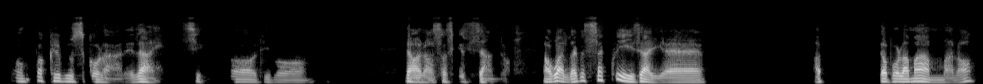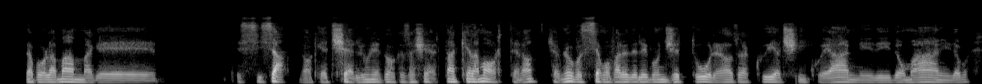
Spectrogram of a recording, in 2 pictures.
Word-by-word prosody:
Un 135 -4 -4
po' 170 +8 -2
crepuscolare 140 -6 -1
dai - - +4 0.2
sì, - - -9 0.2
po' 115 -3 -3
tipo 100 -2 -8 1.0
no, 105 - +8
no 100 -3 -1
sto - - -3
scherzando. 85 -1 -4 0.3
Ma - - +6
guarda 125 +3 +8
questa 180 +6 +2
qui 170 - +6
sai 105 -2 +6
che 100 - -2
è 105 0 +2 1.1
ap - - -1 0.5
dopo 135 0 +6
la 130 0 +9
mamma, 110 -8 +5
no, 140 +9 -2 0.3
dopo 110 -1 -3
la 110 0 -1
mamma 115 -4 -1
che 95 -1 -6 0.7
che - - -18
si - - -9
sa, - - +3
no - - -12
che - - -10
c'è, 100 - +1
l'unico 110 +1 -5
cosa 110 0 -11
certa. 110 +4 -4
Anche 125 +1 -2
la 125 - +1
morte, 110 -5 -2
no, 130 +5 -4
cioè - - -11
noi 140 +2 +1
possiamo 115 -1 -2
fare 115 +1 -1
delle 110 0 -2
congetture, 115 0 -3
no 110 +1 -5
tra 105 -1 -8
qui 115 +2 -4
a 110 - -4
5 105 0 -4
anni, 105 -2 -4
di 100 0 -7
domani, 105 0 -4
dopo 105 +2 -9
110 Hz, 170 wpm, -22 LUFS, 105-120 Hz, 1.1 s, la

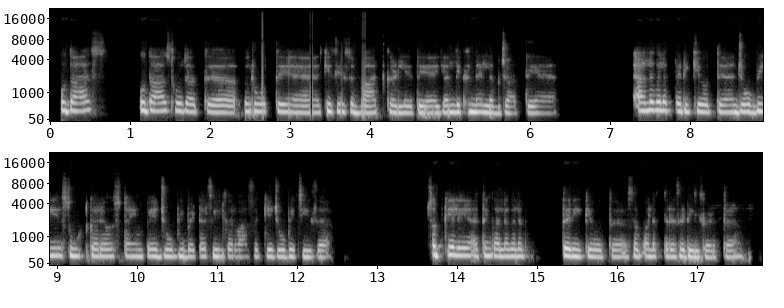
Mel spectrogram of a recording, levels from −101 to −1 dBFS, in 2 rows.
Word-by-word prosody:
उदास 280 +2 +1 0.6
उदास 270 0 +1
हो 265 - +3
जाते 240 -1 -2
हैं, 225 +2 -1
रोते 250 0 0
हैं, 220 -1 -4
किसी 255 0 +2
से 245 - -2
बात 215 +1 -5
कर 220 -2 +1
लेते 210 0 0
हैं 210 0 -3
या 220 - 0
लिखने 235 0 +3
लग 215 -3 +1
जाते 205 0 -6
हैं। 200 0 -15 1.1
अलग-अलग 285 0 +5
तरीके 250 -1 +1
होते 235 0 0
हैं, 230 0 0
जो 240 +1 +3
भी 250 - +5 0.2
सूट 235 -2 +1
करे 225 0 0
उस 230 - -12
टाइम 225 -1 -2
पे, 225 0 +2
जो 220 0 0
भी 225 - +4
बेटर 225 +2 -5
फ़ील 220 -2 +1
करवा 215 -1 -8
सके, 215 +1 -4
जो 215 - +2
भी - - +1
चीज़ 205 0 -2
है। 200 0 -4 1.3
सबके 270 0 +4
लिए 250 -1 +4
आई 225 - -3
थिंक 240 0 +2
अलग-अलग 225 0 +1 0.5
तरीके 225 -2 +5
होते 215 0 -2
हैं, 210 0 -3
सब 220 0 -3
अलग 220 0 0
तरह 220 -1 +1
से 220 - +5
डील 205 -2 +3
करते 200 +1 -4
हैं। 210 +1 -8
225 Hz, 180 wpm, -25 LUFS, 215-245 Hz, 1.3 s, अलग-अलग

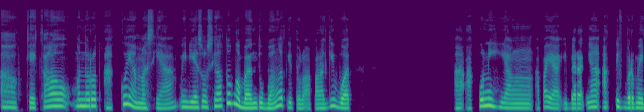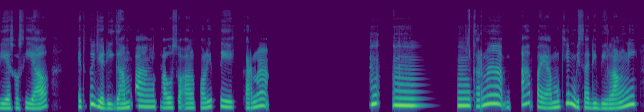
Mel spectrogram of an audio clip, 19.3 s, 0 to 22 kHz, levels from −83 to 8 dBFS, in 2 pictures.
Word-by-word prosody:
Oke, 175 -3 -4
kalau 220 +3 +1
menurut 225 +1 +2
aku 165 - -2
ya, 240 - +2
Mas, 160 -1 -3
ya, 155 +3 -6
media 190 -1 +2
sosial 205 +4 -1
tuh 335 -1 +1
ngebantu 165 - +4
banget 165 +10 +1
gitu 165 -3 -5
loh, 150 - -4
apalagi 155 +7 -4
buat 160 -4 +1 1.5
a 155 -1 -6
aku 230 +9 +2
nih 240 -3 +4 0.2
yang, 160 -1 -2 0.3
apa 155 +5 -8
ya, 160 -4 0
ibaratnya 160 +4 -2
aktif 185 +1 -3
bermedia 165 -3 +2
sosial. 160 +4 -2 0.4
Itu 205 -1 -5
tuh, - - +6
jadi 165 -6 +3
gampang 200 +6 0
tahu 175 -2 -1
soal 165 -1 -4
politik, 195 +2 -2
karena 195 +8 -1 1.5
Mhm, 245 -4 +3
karena, 290 +6 +3 0.3
apa 305 -7 -3
ya, 165 - -2
mungkin 260 - +2
bisa 180 -1 -4
dibilang 155 +4 0
nih, 290 +2 +4
185 Hz, 130 wpm, -21 LUFS, 160-230 Hz, 1.5 s, tuh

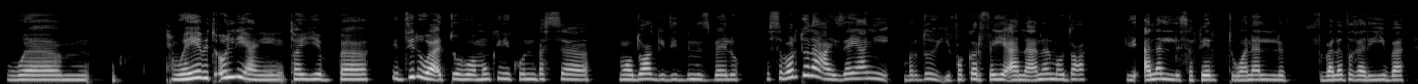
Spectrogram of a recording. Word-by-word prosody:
وآمم 215 0 +1 0.8
وهي 245 +6 +8
بتقول 290 +1 +5
لي 350 - +6
يعني 215 -4 0
"طيب 235 -2 0 0.6
ادّي 260 +6 +2
له 355 - +2
وقت 235 -2 +4
هو 230 -2 +1
ممكن 240 +3 -2
يكون 245 -1 -2
بس 240 +1 -6 0.5
موضوع 225 +2 +2
جديد 220 -2 -8
بالنسبة 220 -1 -3
له" 225 0 -4 0.3
بس 245 +3 -8
برضه 330 +8 +2
أنا 400 -2 +4
عايزاه 245 - -1
يعني 270 -3 -3
برضه 215 +4 -6
يفكّر 220 +4 -4
فيّا 225 -1 +2
أنا، 200 -2 0
أنا 235 +4 0
الموضوع 235 -1 -3 0.4
بي 205 -2 -8
أنا 230 +4 +4
اللي 230 -4 -1
سافرت 210 +1 -2
وأنا 205 +2 -1
اللي 215 -1 -3 0.2
في 190 - -14
بلد 210 +2 0
غريبة 210 0 -2
225 Hz, 155 wpm, -22 LUFS, 210-245 Hz, 0.8 s, وهي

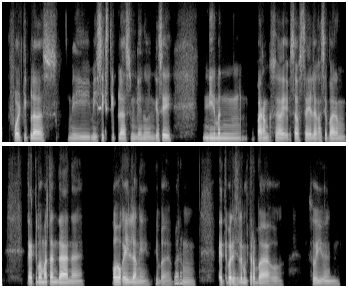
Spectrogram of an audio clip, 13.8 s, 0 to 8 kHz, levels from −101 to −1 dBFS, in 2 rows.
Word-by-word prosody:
40+ 125 -2 +1 0.2
May, 115 -2 -6
may 115 - -4
60+ 120 +2 -1
yung 115 - -6
gano'n. 110 +2 -6
Kasi 130 0 +2 0.6
hindi 125 -2 0
naman 125 0 +1 0.6
parang 125 -2 +2
sa, 125 -3 +1 0.2
sa 130 -2 +1
Australia 120 +1 0
kasi 115 +4 -3
parang 115 -3 0 0.5
kahit 130 -1 +3
di - - -2
ba 130 - +4
matanda 125 -2 +6
na, 105 -1 -4 0.6
okey 130 -1 +5
lang, 125 -3 +3
eh, 105 -1 -7 0.2
di - - -10
ba? 110 0 -8
Parang 120 -11 -9 0.4
pwede - - 0
pa 125 - +7
rin 120 - 0
sila 120 -1 -2
magtrabaho, 105 -3 0 0.5
so 125 - -2
yun. 105 -1 -6
120 Hz, 145 wpm, -26 LUFS, 110-125 Hz, 0.6 s, pa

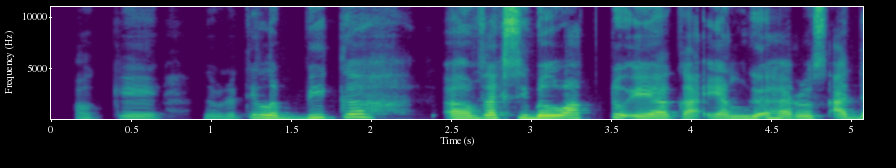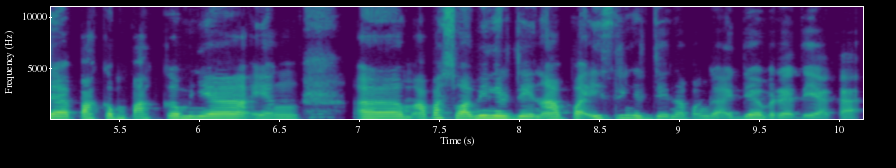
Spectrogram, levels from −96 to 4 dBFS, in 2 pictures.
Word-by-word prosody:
Oke. 205 -3 -11 0.2
Nah, 205 - -15
berarti 190 +7 -12
lebih 250 0 +1
ke, 300 +2 +2 0.6
mmm, 225 +1 +4
fleksibel 250 -2 +7
waktu 245 +4 +2 0.2
ya, 195 - +5
Kak, 200 0 0
yang 195 +2 -1
nggak 210 - +3
harus 215 -1 +1
ada 195 -1 +1
pakem-pakemnya 205 0 -3
yang, 175 +1 -9 0.3
mmm, 195 0 -1
apa 190 +7 -2
suami 230 -2 +1
ngerjain 200 -5 0
apa, 180 +1 -2
istri 225 +2 -7
ngerjain 190 -4 -8
apa 195 - -14
nggak 215 -8 -9
ada 185 - -4
berarti 160 -2 -9
ya, 155 -2 -8
Kak? 155 -1 -11
205 Hz, 170 wpm, -22 LUFS, 190-225 Hz, 0.6 s, fleksibel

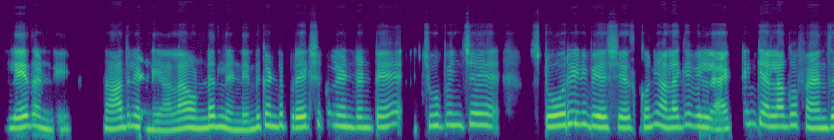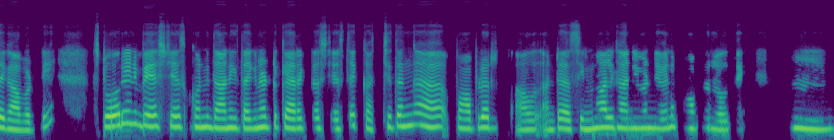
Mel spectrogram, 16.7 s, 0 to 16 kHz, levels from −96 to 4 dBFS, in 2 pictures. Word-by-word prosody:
లేదండి. 245 -5 +4 0.4
కాదులేండి. 225 -2 +1
అలా 205 +4 +1
ఉండదులేండి. 230 -4 +2
ఎందుకంటే 260 +5 +1
ప్రేక్షకులేంటంటే 250 -1 +1 0.4
చూపించే 285 +1 -2 0.6
స్టోరీని 290 +4 +4
బేస్ 245 -3 +6
చేసుకొని 240 +3 0
అలాగే 245 +4 +1
వీళ్ళు 245 -3 +3
యాక్టింగ్‌కి 315 +8 -3
ఎలాగో 260 +2 +2
ఫాన్సే 230 0 +3
గాబట్టి 190 +5 -3 0.5
స్టోరీ‌ని 285 +5 +2
బేస్ 265 -2 +2
చేసుకొని 250 -1 0
దానికి 225 0 +1
తగినట్టు 240 +3 -1
క్యారెక్టర్స్ 225 -1 -1
చేస్తే 210 +7 -5
ఖచ్చితంగా 270 +7 -3 0.4
పాపులర్ 220 +1 -1 0.3
అవు 195 +1 -3
అంటే 200 +3 -3
ఆ - - -5
సినిమాలు 230 +3 +1
గానివ్వండి 225 0 -1
ఏవైనా 245 +3 -3
పాపులరవుతాయి. 210 -3 -7 0.5
హ్మ్. 210 -3 0
240 Hz, 120 wpm, -22 LUFS, 220-260 Hz, 0.6 s, బేస్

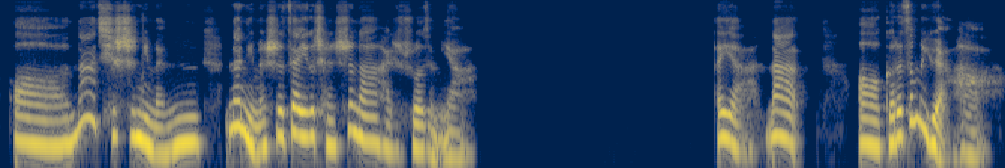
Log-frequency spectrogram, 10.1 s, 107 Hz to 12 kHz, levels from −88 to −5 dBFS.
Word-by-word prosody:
呃， 215 -2 0
那 415 +5 -3
其 265 -8 -5
实 260 - -1
你 245 -3 +7
们 200 +5 +1 0.2
那 345 +2 +1
你 260 - +6
们 180 +3 -2
是 265 +7 0
在 275 +1 +3
一 260 - +4
个 265 - +1
城 215 -6 -2
市 205 +11 -5
呢， 235 -5 +1
还 200 -3 -5
是 180 - -12
说 180 +2 -3
怎 175 - -8
么 - - -7
样 145 -1 -7
啊？ 165 -1 -20 2.4
哎 255 - +1
呀， 195 -6 -1
那， 250 -4 -1 0.5
哦， 210 -2 +1
隔 220 +2 -1
得 260 - +5
这 400 +9 -1
么 385 - +1
远 215 -9 +2
哈。 160 +2 -11
220 Hz, 195 characters per minute, -19 LUFS, 190-260 Hz, 2.4 s, 你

